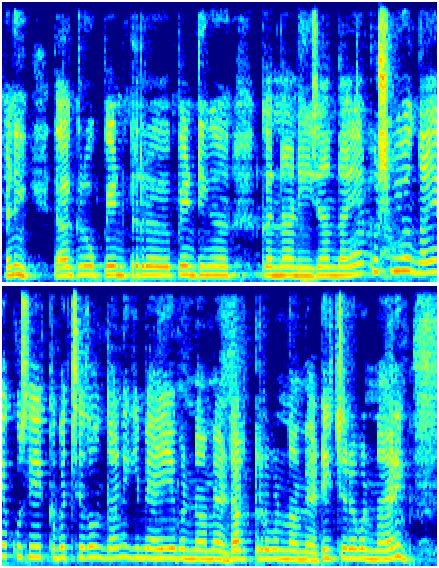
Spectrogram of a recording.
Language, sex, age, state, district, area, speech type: Dogri, female, 18-30, Jammu and Kashmir, Kathua, urban, spontaneous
